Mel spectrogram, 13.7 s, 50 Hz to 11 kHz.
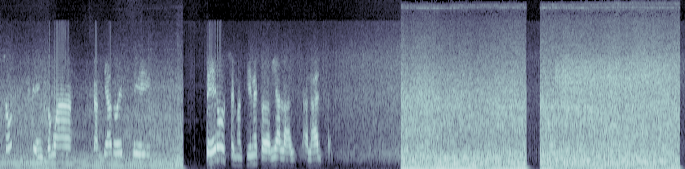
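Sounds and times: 
helicopter flying outside the window: 0:00.0 - 0:03.7, 0:08.0 - 0:13.6
speech: 0:00.1 - 0:03.2, 0:04.2 - 0:06.7.

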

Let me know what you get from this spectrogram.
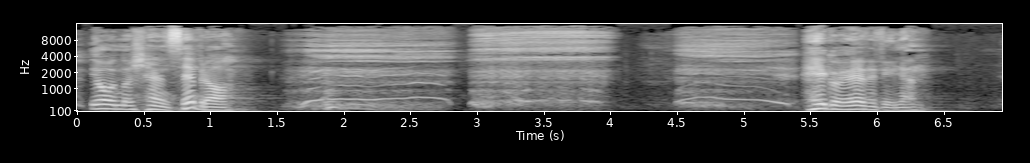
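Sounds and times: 
speech: 0:00.1 - 0:01.3, 0:05.5 - 0:06.4
heavy rasping wheezy breaths with a whistling tone: 0:01.5 - 0:05.5.

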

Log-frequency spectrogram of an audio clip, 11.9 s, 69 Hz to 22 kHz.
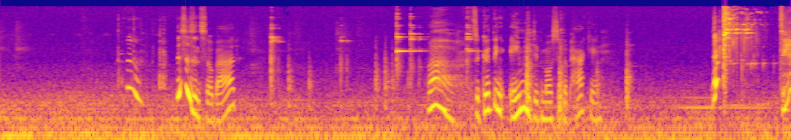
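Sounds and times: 
speech: 0:02.7 - 0:03.7, 0:06.4 - 0:09.2
drinking glass hitting the floor and shattering: 0:04.0 - 0:06.4, 0:10.8 - 0:11.7
glass shards tinkling and scattering: 0:04.0 - 0:07.3, 0:10.8 - 0:11.8.

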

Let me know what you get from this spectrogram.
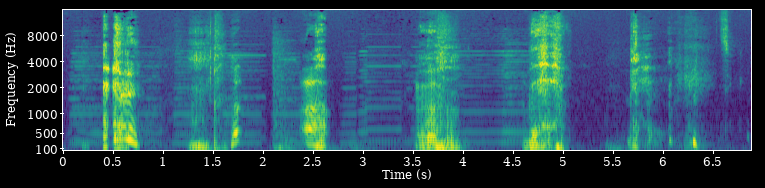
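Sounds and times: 
person clearing throat: 0:00.3 - 0:02.7, 0:03.5 - 0:06.5.

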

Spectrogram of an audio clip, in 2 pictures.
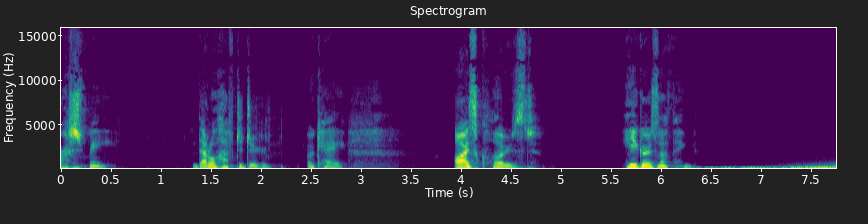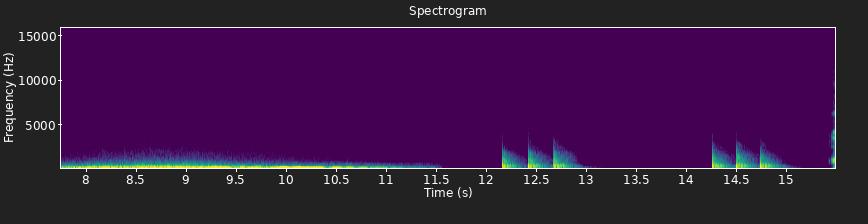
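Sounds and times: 
speech: 0:00.0 - 0:00.6, 0:01.3 - 0:03.2, 0:03.9 - 0:04.8, 0:05.6 - 0:06.4
deep rumbling whoosh: 0:06.3 - 0:11.6
woman knocking on a window: 0:12.2 - 0:13.0, 0:14.2 - 0:15.0.

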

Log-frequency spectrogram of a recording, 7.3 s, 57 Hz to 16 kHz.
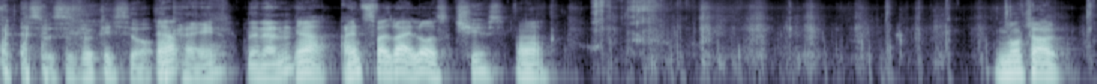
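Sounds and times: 
laughter: 0:00.0 - 0:00.9
speech: 0:00.0 - 0:04.1, 0:06.6 - 0:07.2
crunchy chewing of milk-chocolate-coated mini corn chips: 0:03.6 - 0:07.3.

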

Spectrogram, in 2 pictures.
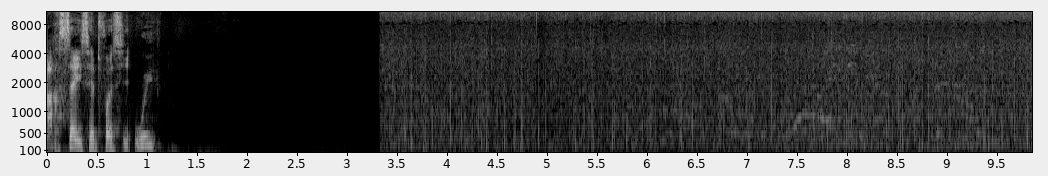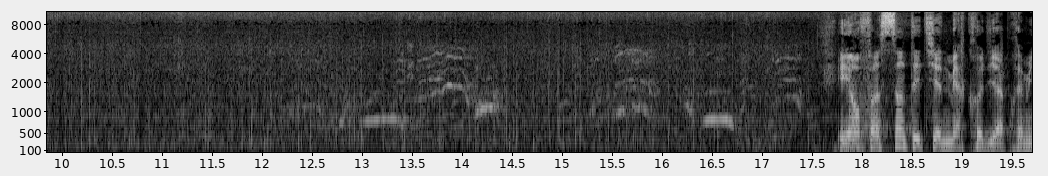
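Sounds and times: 
speech: 0:00.0 - 0:01.3, 0:17.8 - 0:19.6
heavy rain pouring down: 0:03.3 - 0:18.4.

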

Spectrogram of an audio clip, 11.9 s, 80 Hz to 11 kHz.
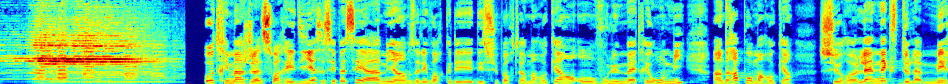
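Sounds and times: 
car horns honking in celebration: 0:00.0 - 0:02.4
speech: 0:02.6 - 0:11.8.

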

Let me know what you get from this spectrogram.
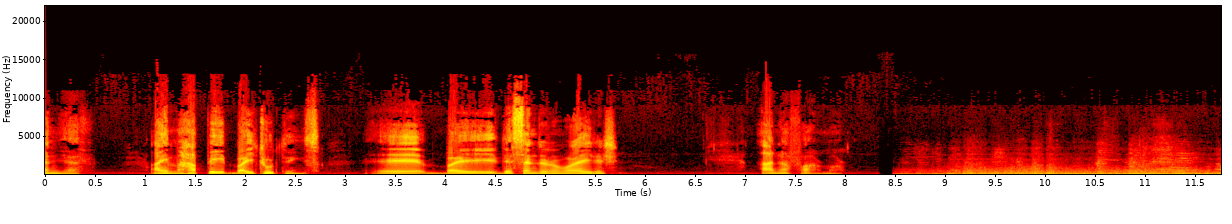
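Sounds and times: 
speech: 0:00.0 - 0:05.8, 0:07.2 - 0:08.7
train rumbling along rails: 0:08.5 - 0:11.7.

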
